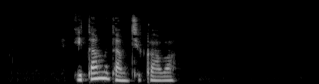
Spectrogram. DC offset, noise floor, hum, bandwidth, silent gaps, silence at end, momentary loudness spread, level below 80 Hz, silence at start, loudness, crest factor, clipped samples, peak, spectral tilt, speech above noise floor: under 0.1%; -74 dBFS; none; 11 kHz; none; 1.45 s; 11 LU; -78 dBFS; 0.75 s; -25 LUFS; 20 dB; under 0.1%; -8 dBFS; -5 dB/octave; 50 dB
